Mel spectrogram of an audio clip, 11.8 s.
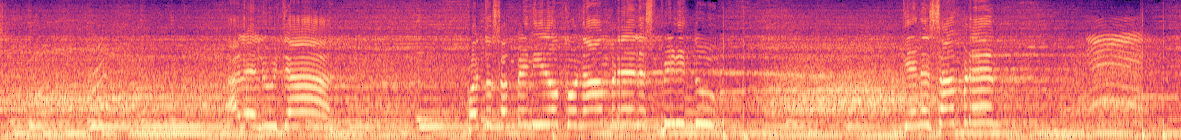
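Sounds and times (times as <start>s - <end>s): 
audience applauding and shouting for joy: 0.0s - 5.0s, 6.7s - 11.8s
speech: 4.7s - 8.0s, 9.2s - 10.2s.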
